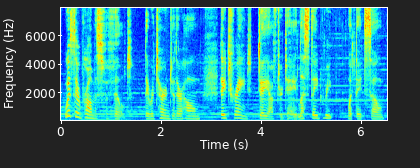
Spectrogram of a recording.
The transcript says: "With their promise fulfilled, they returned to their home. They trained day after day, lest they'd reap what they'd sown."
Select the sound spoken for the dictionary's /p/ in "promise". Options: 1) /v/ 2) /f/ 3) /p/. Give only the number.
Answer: 3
